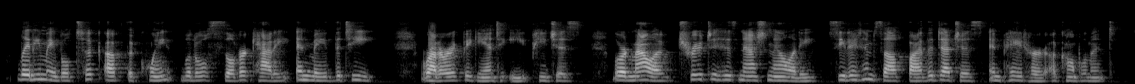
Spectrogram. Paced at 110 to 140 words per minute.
No: average, 180 wpm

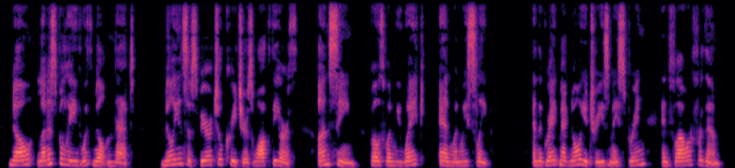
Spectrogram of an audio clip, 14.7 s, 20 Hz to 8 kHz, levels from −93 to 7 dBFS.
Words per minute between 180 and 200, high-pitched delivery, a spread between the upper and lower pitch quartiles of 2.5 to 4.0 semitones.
No: average, 140 wpm; high, 195 Hz; average, 3.7 semitones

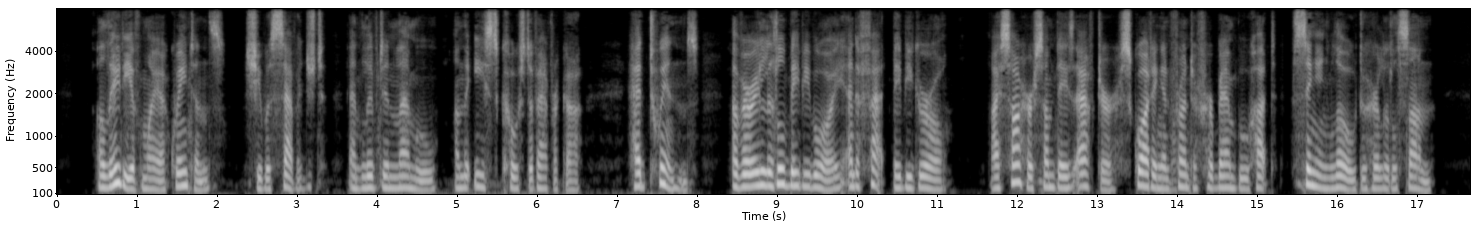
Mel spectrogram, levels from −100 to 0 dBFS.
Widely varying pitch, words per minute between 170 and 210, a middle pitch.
No: average, 3.3 semitones; average, 175 wpm; medium, 180 Hz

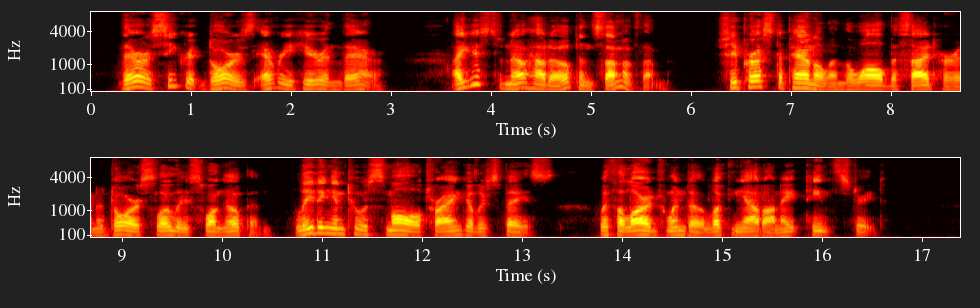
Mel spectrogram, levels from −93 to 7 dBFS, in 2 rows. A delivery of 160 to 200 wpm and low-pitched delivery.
Yes: average, 175 wpm; low, 110 Hz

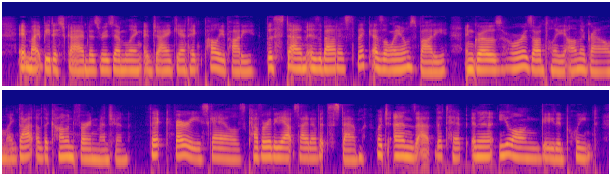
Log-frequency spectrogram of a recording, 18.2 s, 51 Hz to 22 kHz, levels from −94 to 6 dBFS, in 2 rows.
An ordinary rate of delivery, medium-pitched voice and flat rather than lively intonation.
Yes: average, 165 wpm; medium, 170 Hz; narrow, 2.2 semitones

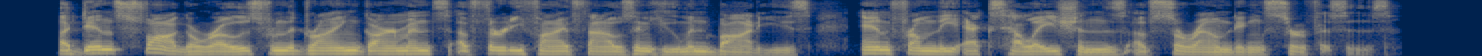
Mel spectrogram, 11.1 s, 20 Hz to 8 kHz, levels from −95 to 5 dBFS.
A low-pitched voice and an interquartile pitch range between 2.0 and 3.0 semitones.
No: low, 105 Hz; average, 3.5 semitones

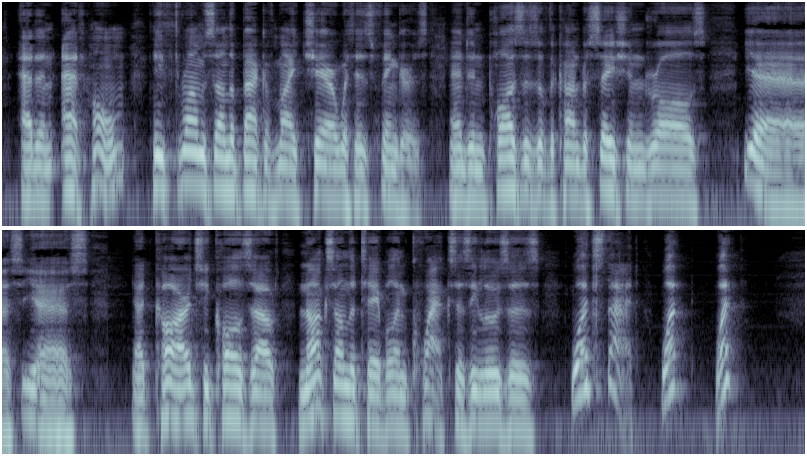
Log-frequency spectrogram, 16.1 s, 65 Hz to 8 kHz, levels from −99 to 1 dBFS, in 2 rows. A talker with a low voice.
Yes: low, 120 Hz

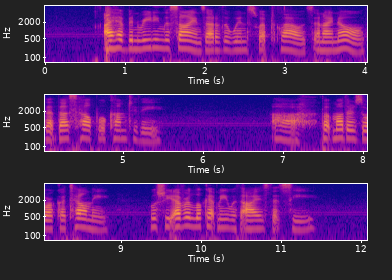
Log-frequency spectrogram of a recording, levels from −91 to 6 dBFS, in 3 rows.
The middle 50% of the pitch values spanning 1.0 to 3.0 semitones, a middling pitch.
No: average, 2.7 semitones; high, 200 Hz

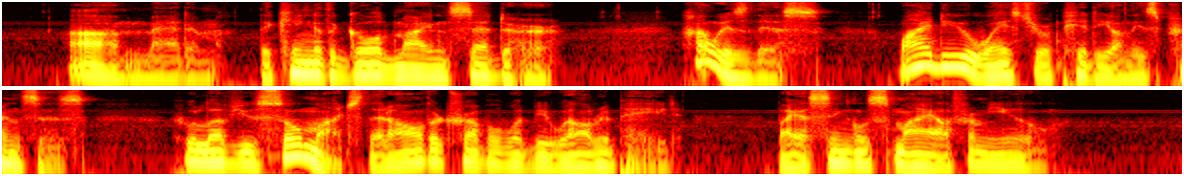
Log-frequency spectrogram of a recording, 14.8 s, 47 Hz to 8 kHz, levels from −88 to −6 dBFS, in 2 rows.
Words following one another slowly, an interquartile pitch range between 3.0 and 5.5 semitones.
No: average, 170 wpm; average, 3.7 semitones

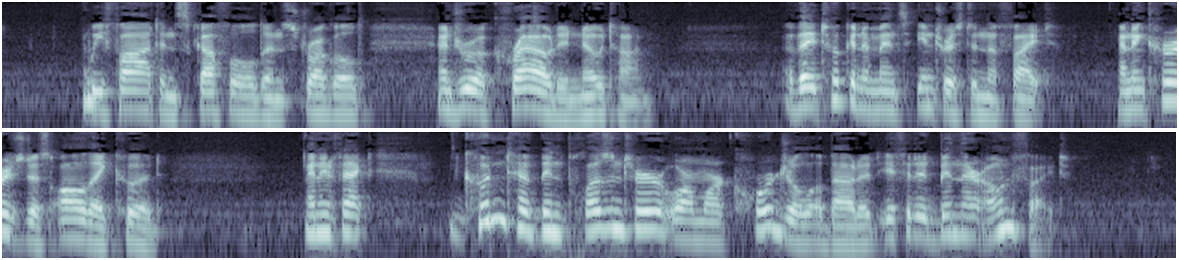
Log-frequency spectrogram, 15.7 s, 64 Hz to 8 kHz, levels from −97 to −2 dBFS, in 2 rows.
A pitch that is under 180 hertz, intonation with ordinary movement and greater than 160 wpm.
No: medium, 140 Hz; wide, 6.9 semitones; average, 170 wpm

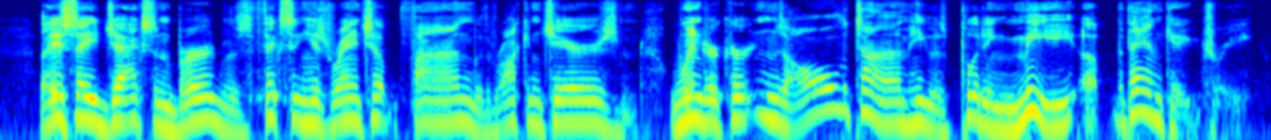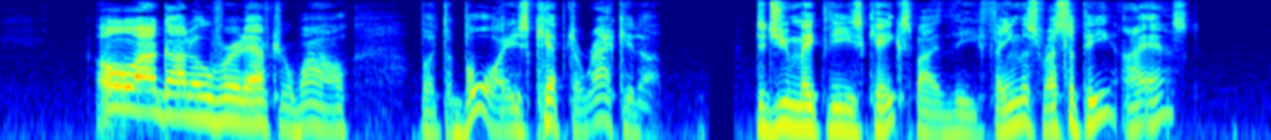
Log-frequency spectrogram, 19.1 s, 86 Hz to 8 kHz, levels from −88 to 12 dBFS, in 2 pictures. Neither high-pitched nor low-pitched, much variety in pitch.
Yes: medium, 150 Hz; wide, 5.7 semitones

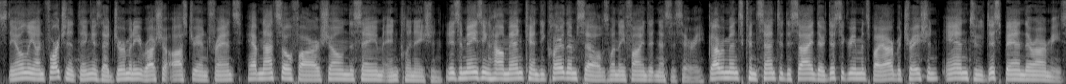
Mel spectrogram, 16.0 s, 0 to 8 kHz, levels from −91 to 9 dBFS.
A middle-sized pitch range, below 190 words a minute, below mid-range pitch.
Yes: average, 3.8 semitones; average, 170 wpm; low, 125 Hz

